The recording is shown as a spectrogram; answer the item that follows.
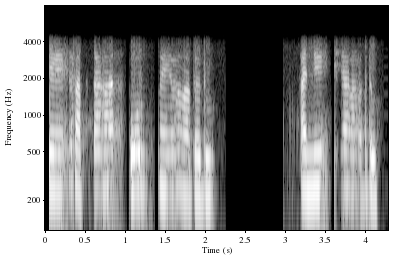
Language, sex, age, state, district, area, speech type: Sanskrit, female, 18-30, Kerala, Kannur, rural, conversation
